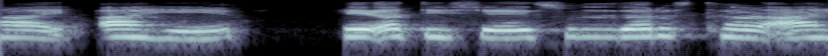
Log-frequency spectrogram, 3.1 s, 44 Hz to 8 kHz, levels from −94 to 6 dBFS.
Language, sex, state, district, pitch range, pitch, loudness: Marathi, female, Maharashtra, Pune, 245-265 Hz, 260 Hz, -17 LUFS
